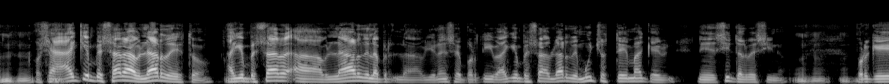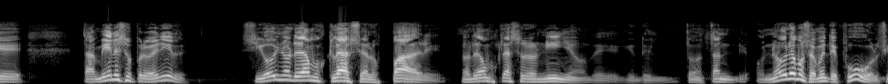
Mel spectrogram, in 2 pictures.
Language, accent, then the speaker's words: Spanish; Concordia, Entre Ríos, Argentina; yo soy de Concordia.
